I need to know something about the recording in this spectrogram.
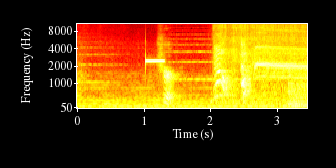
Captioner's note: phone beeps; Kody shrieking; collar crackling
